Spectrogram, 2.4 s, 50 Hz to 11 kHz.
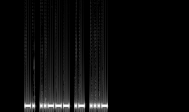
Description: Morse code, heard as a keyed tone, about 62 wpm, 700 Hz. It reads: N2AV
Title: Speed Racing - USA 1x2 Call Signs 50wpm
